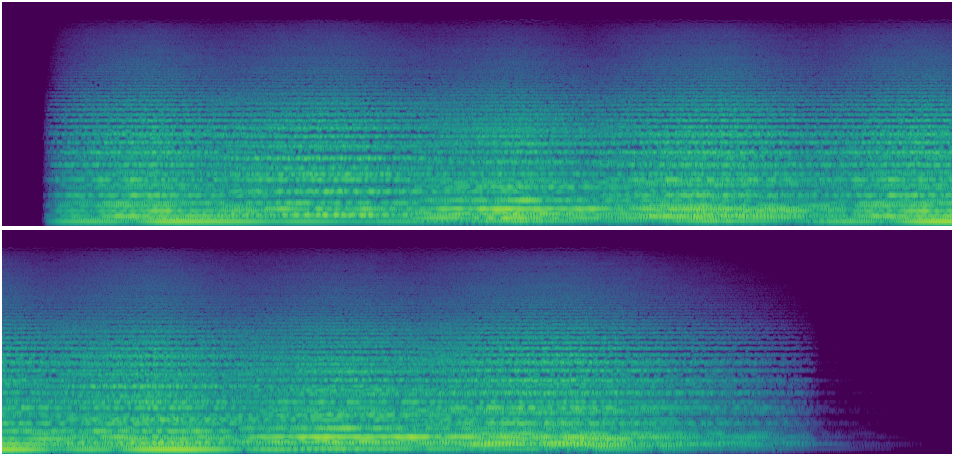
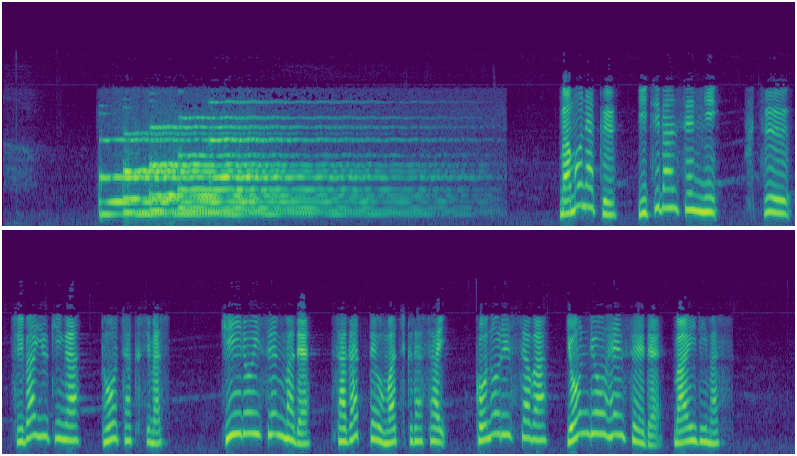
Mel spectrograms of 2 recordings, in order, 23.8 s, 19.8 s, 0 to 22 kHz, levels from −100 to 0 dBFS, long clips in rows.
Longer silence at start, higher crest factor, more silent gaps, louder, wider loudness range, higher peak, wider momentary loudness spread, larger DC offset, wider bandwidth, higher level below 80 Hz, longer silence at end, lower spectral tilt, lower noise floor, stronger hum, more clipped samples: second, 0.65 s vs 1.2 s; about the same, 16 dB vs 20 dB; neither; about the same, -22 LUFS vs -20 LUFS; about the same, 4 LU vs 6 LU; second, -8 dBFS vs -2 dBFS; second, 10 LU vs 13 LU; neither; first, 10 kHz vs 4.9 kHz; first, -48 dBFS vs -70 dBFS; first, 2.3 s vs 0.95 s; about the same, -7.5 dB/octave vs -8.5 dB/octave; first, under -90 dBFS vs -71 dBFS; neither; neither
